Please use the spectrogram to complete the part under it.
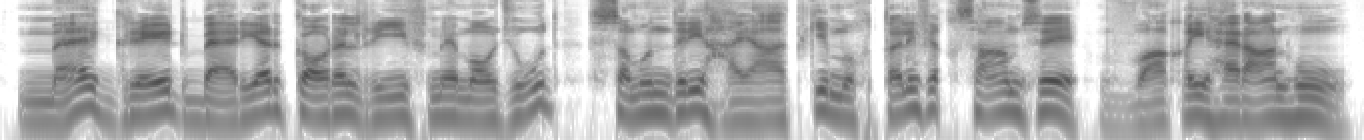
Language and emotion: Urdu, surprised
